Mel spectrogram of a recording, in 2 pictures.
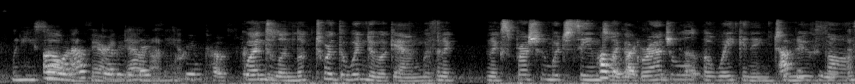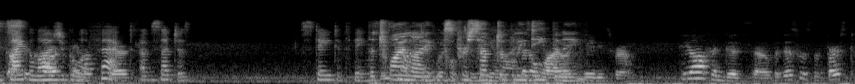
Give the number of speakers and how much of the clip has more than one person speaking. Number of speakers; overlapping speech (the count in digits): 3, about 47%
